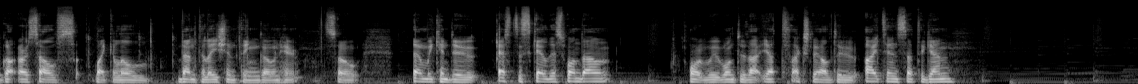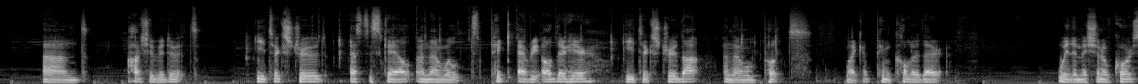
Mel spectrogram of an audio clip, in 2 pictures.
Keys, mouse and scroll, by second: 0.6 middle click, 1.6 shift+middle click, 2.1 KP_Decimal, 4.2 middle click, 4.7 s, 8.5 i, 13.5 e, 14.5 s, 15.2 click, 16.3 shift+click, 16.6 shift+click, 17.9 3, 17.9 e, 18.5 a, 18.8 g.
